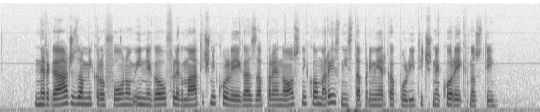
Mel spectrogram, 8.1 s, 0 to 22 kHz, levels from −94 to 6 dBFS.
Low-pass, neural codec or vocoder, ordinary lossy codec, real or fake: 19.8 kHz; none; none; real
